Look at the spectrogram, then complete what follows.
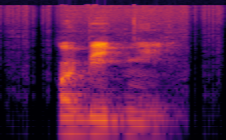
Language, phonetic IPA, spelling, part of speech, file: Ukrainian, [oˈbʲidʲnʲii̯], обідній, adjective, LL-Q8798 (ukr)-обідній.wav
- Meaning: lunch, dinner (attributive) (pertaining to the main meal eaten in the middle of the day)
